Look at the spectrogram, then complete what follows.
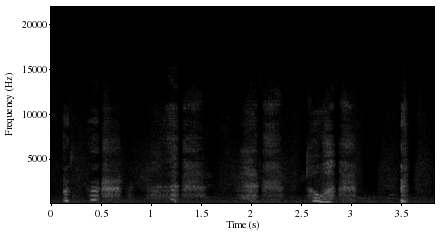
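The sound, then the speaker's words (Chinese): Heavy, breathy gasps come in a quick, uneven series of about eight, some with a faint voiced catch, fairly loud, on a subway train, with no talking. “我就是觉得地铁有点慢，喘息的声音稍微大了一点而已。”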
